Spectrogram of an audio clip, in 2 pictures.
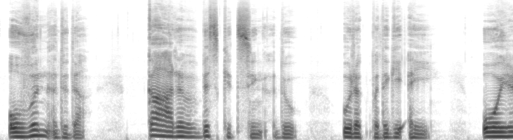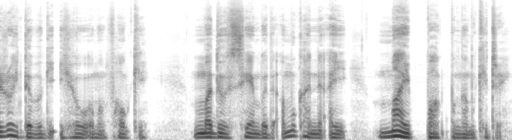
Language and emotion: Manipuri, sad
